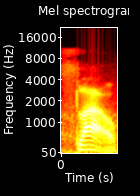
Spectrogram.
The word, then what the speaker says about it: Slough: as slur and then the o the u makes an ow sound sl and then i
